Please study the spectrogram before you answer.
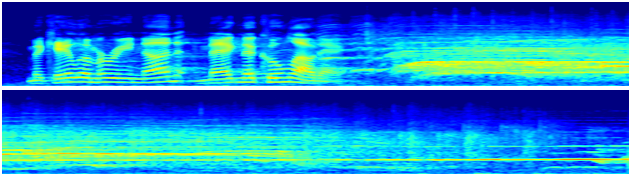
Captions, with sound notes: Mikayla Marie Nunn, magna cum laude, (group applauding and cheering)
